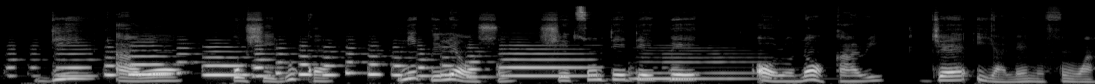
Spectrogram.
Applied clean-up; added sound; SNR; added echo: classical method spectral subtraction.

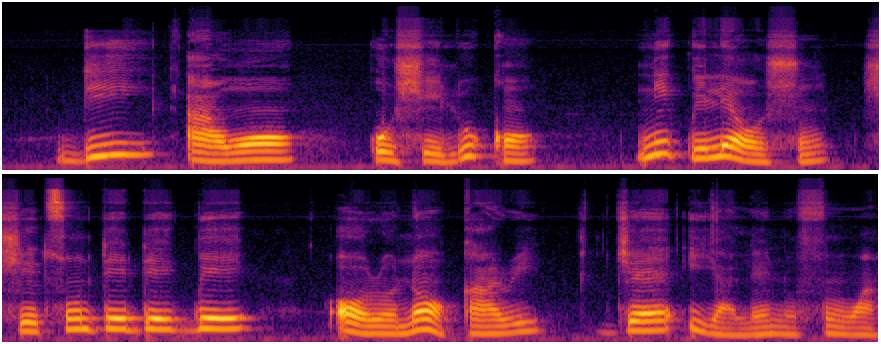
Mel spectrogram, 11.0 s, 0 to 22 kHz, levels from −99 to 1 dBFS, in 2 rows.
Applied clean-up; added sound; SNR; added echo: none; none; none; none.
